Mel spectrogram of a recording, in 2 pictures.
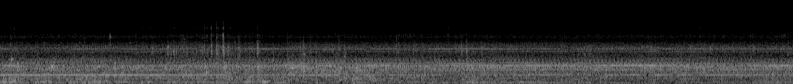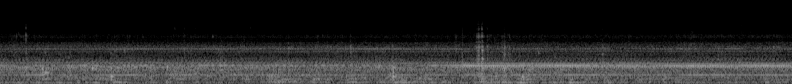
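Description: Scuba bubbles gurgle and rumble underwater.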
